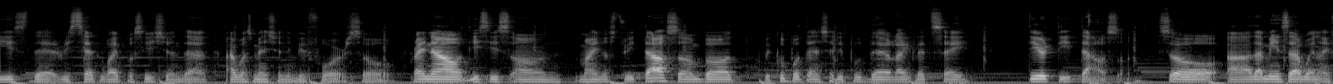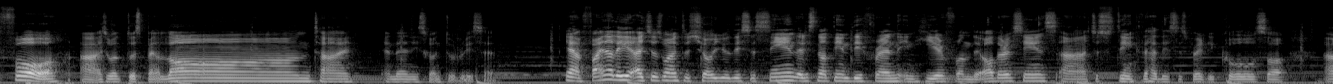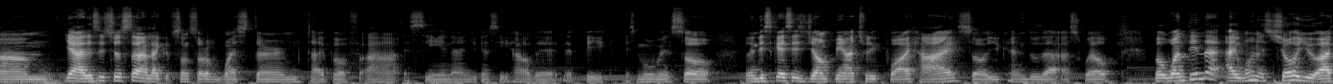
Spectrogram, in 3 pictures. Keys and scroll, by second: 18.9 Right, 26.5-29.0 typing, 28.3 Left, 29.5 Right, 30.0-39.9 typing.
